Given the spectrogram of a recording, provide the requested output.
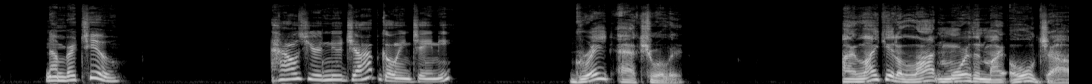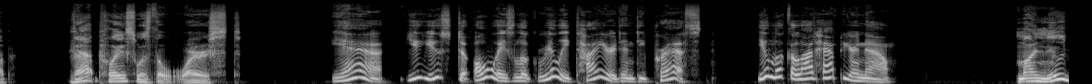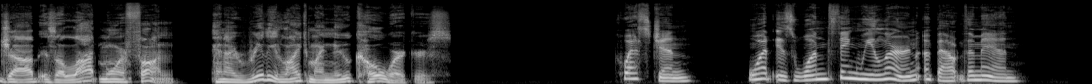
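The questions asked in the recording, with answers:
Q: what is one thing we learn about the man?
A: He likes his new job much more than his old job and is happier now.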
